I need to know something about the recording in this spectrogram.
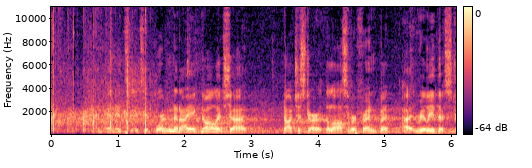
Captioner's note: some Applause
